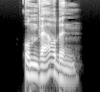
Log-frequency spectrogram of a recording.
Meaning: to woo, to attempt to rouse economic or erotic desire in
- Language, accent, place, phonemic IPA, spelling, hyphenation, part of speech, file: German, Germany, Berlin, /ʊmˈvɛʁbən/, umwerben, um‧wer‧ben, verb, De-umwerben.ogg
